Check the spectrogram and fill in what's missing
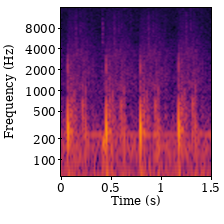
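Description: Running footsteps in a video game, four evenly spaced thuds with lighter taps between them, moderately quiet and heard alone.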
